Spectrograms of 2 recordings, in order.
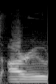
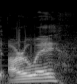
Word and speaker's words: Arue: Like I've been told I pronounce Aru wrong, but like looks like Aru to me. I think it's supposed to be Arue, or if I'm going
